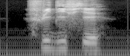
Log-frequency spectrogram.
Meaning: to fluidify
- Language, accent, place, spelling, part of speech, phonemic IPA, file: French, France, Lyon, fluidifier, verb, /flɥi.di.fje/, LL-Q150 (fra)-fluidifier.wav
